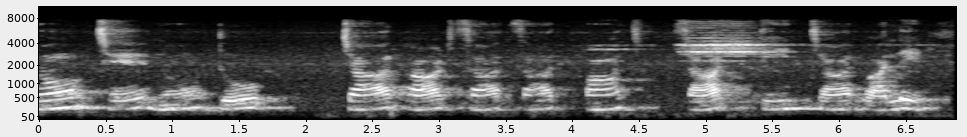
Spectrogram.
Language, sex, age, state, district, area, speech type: Hindi, female, 30-45, Madhya Pradesh, Hoshangabad, urban, read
